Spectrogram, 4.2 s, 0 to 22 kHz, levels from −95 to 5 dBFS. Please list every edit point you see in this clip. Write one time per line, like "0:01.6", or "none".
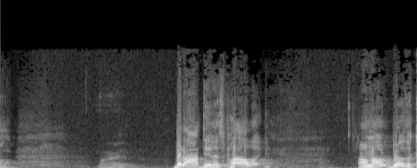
0:02.0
